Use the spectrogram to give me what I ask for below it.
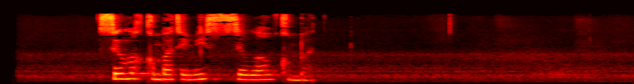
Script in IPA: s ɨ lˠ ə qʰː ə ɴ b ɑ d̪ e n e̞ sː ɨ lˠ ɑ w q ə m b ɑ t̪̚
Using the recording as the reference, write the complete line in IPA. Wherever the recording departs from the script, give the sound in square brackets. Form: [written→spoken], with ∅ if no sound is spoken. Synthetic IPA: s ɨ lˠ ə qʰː ə [ɴ→m] b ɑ [d̪→t̪] e [n→m] e̞ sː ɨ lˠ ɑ w [q→qʰ] ə m b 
